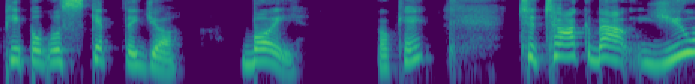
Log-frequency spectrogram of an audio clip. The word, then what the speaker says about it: voy: Voy, Boy.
